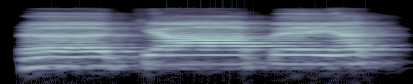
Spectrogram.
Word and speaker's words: प्रख्यापयत्: मुक्ता फल प्रकर जाल विवृद्ध शोभम, प्रख्यापयत् त्रिजगतः परमेश्वरत्वम्, प्रख्यापयत्, यहां तक बोलेंगे, यत् ऊपर दांत के वहां जीभ लग जाएगी, वहीं आधा ता हो गया। प्रख्यापयत् त्रिजगतः परमेश्वरत्वम्, इस तरह ये उच्चारण होगा।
